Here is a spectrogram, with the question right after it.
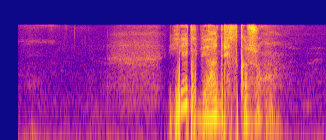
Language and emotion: Russian, sad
